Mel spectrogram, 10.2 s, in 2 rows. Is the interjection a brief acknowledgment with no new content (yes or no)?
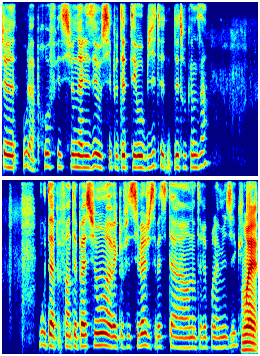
no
